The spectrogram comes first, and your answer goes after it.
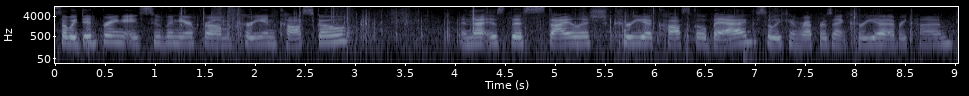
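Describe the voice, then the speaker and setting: A young woman with a Minnesota accent talks her way through a casual vlog, chatty and wry, laughing easily. Her voice sits a little high. A faint hum of background noise runs under her. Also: little pitch movement, normal speed. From Minnesota, USA. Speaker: vlogger.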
